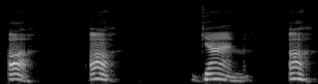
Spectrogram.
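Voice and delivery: uh as a short, separate sound; isolated short A. Shown as a demonstration. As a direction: pause between uh and the rest of again. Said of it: "I hear short A's".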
